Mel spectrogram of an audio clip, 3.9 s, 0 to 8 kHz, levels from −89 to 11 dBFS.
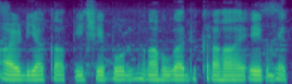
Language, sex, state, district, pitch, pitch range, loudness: Hindi, male, Uttar Pradesh, Lalitpur, 115 Hz, 115-120 Hz, -18 LUFS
